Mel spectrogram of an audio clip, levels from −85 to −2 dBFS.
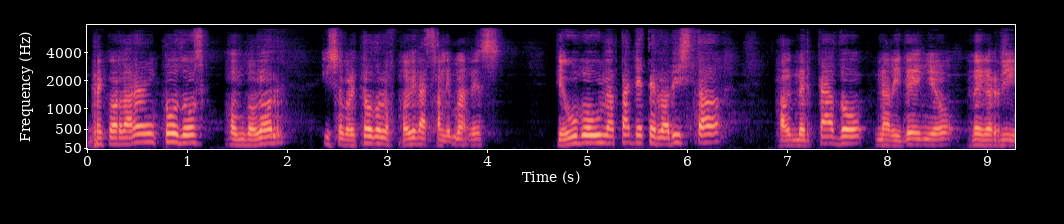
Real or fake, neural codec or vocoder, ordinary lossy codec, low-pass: fake; codec, 24 kHz, 1 kbps, SNAC; AAC, 32 kbps; 7.2 kHz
